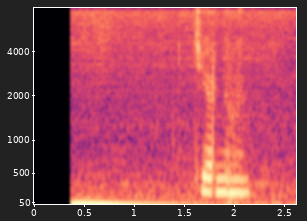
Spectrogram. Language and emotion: Russian, neutral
